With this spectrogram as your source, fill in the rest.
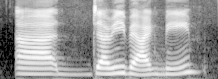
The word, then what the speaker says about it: Demi Bagby: And there's one girl that I follow, Demi Bagby, and that's how you pronounce her name.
